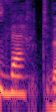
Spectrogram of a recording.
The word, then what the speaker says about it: Vecht: Vecht. – The Vecht River.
